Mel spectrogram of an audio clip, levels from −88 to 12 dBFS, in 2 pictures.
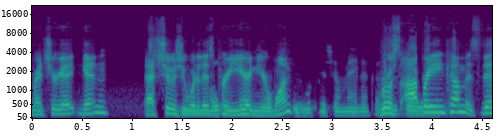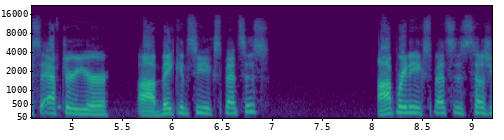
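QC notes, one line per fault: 1.73–3.02 s, speech suppressed in double talk. The talker's level dips and parts of the speech thin out or drop away, with the deepest cut around 15 dB. About a second of this stretch is affected in total. The likely cause is an echo canceller hearing both sides at once. Unable to tell the near talker from the loudspeaker echo, it turns everything down together. The speech sounds ducked and patchy rather than simply quiet.
2.68–2.85 s, echo leak. A short, faint copy of the speech returns about 316 ms after the original. It sits roughly 25 dB below the speech, so it is a brief ghostly scrap rather than a clear repeat. This likely comes from a loudspeaker on one side of the call whose echo canceller let some of its microphone pickup through. That residue was then sent back down the line. It overlaps the suppressed stretch above.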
